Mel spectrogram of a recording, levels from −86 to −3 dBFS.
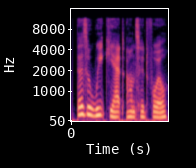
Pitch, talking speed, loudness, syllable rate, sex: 190 Hz, 245 wpm, -17 LUFS, 7.9 syllables/s, female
